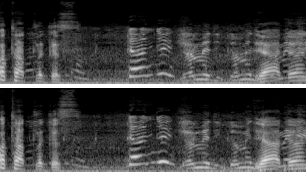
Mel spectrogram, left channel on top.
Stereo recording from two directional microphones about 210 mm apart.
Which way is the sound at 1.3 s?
55° right (ahead or behind).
